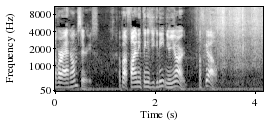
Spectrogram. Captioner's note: rustling of leaves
